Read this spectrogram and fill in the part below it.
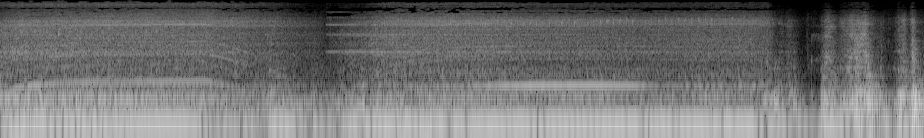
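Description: A cordless drill whirs, speeding up and slowing down in bursts.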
